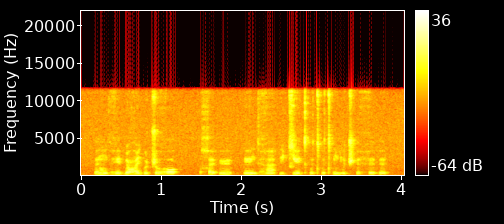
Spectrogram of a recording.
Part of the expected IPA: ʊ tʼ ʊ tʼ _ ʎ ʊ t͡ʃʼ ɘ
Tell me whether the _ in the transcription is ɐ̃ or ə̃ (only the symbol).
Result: ə̃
